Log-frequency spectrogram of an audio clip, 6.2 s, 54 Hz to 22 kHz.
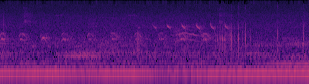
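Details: Gray Catbird in Beverly Swamp, Flamborough, Ontario, Canada, at the 2024 summer solstice, giving its short, slurred cat-like meow calls over a steady low hum of passing airplanes, with other thin bird notes higher up.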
